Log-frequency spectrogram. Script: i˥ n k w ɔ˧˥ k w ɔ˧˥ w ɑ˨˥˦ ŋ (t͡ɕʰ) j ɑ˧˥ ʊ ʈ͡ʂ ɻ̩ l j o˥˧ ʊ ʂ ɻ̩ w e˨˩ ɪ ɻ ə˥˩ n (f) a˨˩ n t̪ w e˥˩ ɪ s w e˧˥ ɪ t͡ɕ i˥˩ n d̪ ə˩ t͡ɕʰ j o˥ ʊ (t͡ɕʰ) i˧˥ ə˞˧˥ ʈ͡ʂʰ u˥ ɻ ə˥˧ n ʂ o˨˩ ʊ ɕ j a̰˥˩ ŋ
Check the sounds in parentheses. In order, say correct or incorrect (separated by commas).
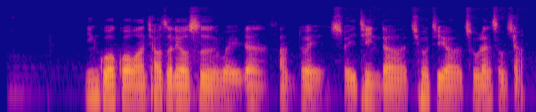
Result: correct, correct, incorrect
